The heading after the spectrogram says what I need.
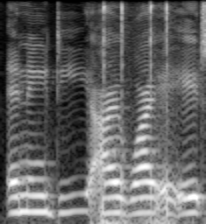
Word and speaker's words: Nadiyah: For people who don't know, it's phonetically spelled. It's Nadiyah. I don't know why people don't. It sounds like my sister's name is Naya and Nada. So when you told me Nadiyah, I'm like, I can remember that.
